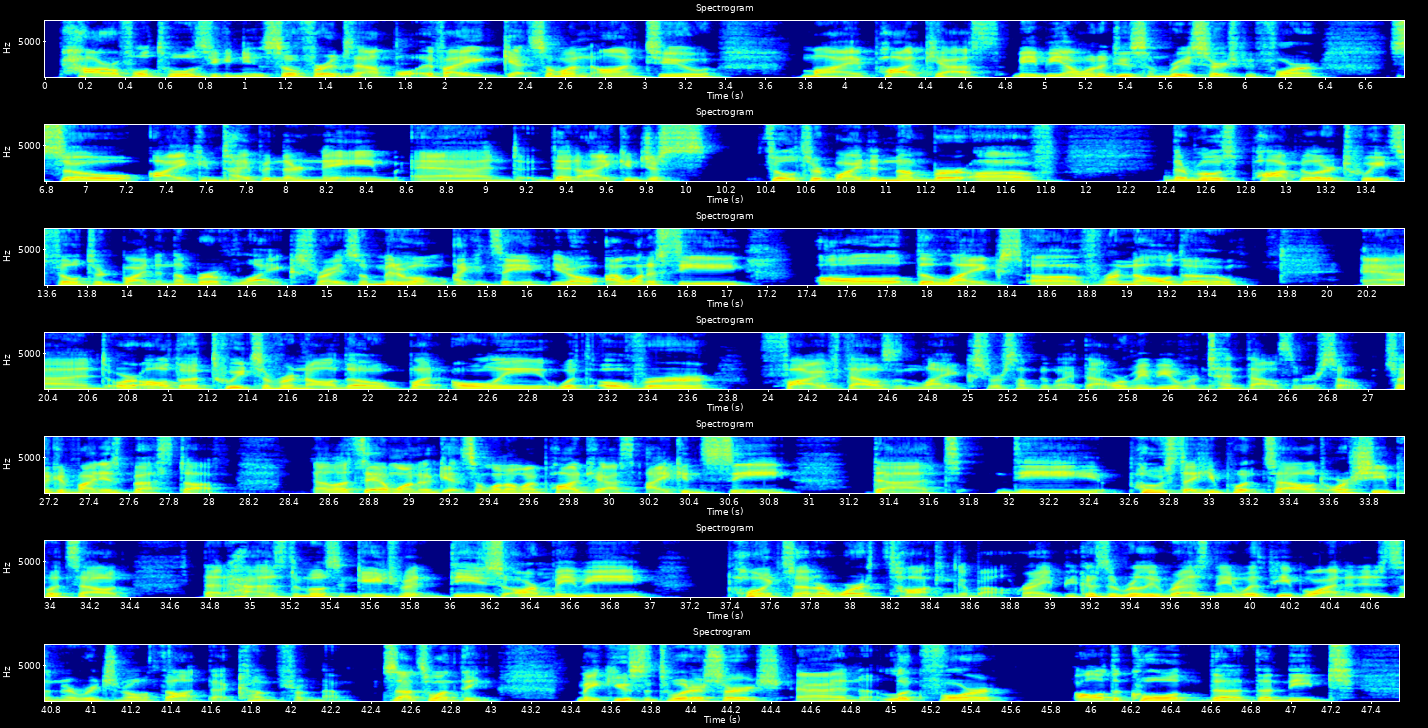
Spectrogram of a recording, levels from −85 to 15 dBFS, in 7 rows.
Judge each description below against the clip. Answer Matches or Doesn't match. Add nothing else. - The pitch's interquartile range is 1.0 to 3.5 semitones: Matches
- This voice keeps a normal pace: Doesn't match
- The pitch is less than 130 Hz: Matches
